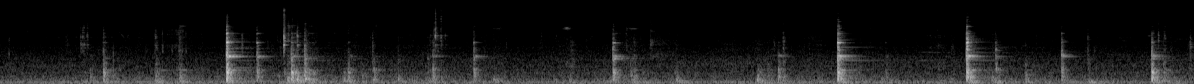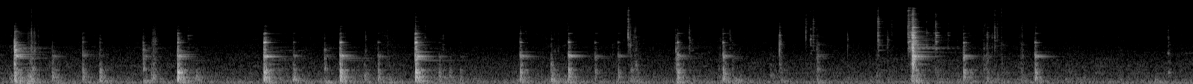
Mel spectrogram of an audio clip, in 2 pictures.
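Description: Steel C-clamp being screwed down on a front brake caliper to push the caliper piston back into its bore. Its metal handle gives a string of sharp, irregular clinks, one or two a second, as it is turned.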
